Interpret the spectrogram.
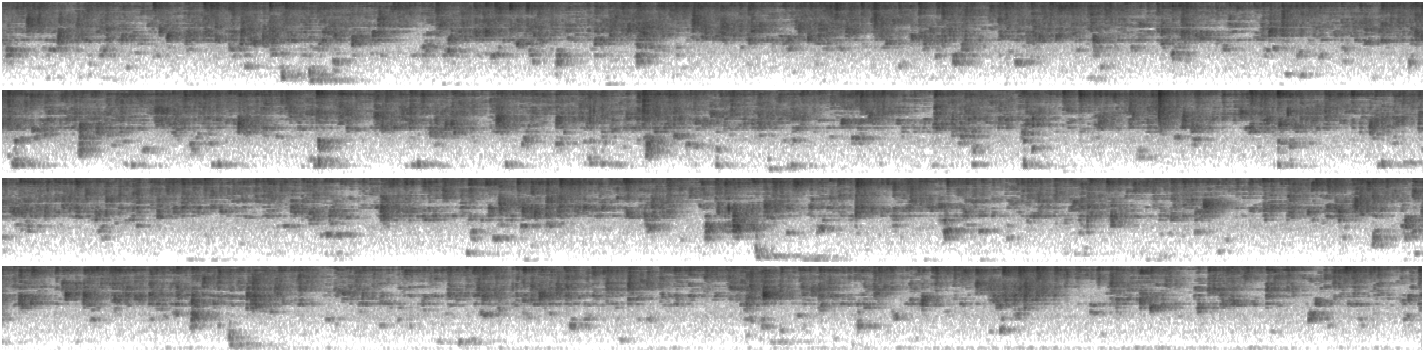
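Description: A person chewing green mango slices, faint wet crunching and mouth smacks: many short, irregular clicks over a steady hiss.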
